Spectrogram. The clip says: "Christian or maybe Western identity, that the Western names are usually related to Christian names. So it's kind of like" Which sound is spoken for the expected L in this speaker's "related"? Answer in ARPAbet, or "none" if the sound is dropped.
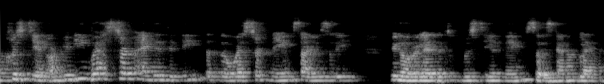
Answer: L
